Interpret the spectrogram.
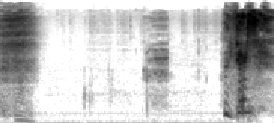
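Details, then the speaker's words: Woman in an itchy allergic sneezing fit, tagged ragweed allergies, unable to stop sneezing: explosive sneezes with a quick breath between, part of a run of repeated sneezing. "sneezing I guess I'm just gonna keep recording and see how many I how many times I sneeze so I guess we'll see good sneeze again"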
